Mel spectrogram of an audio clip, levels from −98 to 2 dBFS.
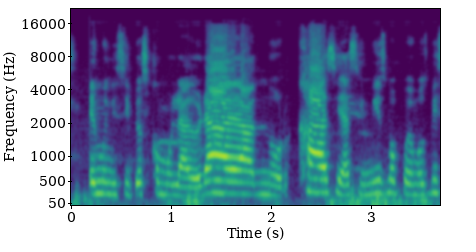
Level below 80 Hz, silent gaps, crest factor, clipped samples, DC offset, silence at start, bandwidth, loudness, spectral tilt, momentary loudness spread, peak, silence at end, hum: -40 dBFS; none; 12 dB; under 0.1%; under 0.1%; 0 s; 15.5 kHz; -20 LUFS; -3.5 dB/octave; 14 LU; -10 dBFS; 0 s; none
